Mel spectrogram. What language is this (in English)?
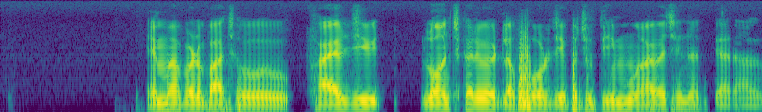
Gujarati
